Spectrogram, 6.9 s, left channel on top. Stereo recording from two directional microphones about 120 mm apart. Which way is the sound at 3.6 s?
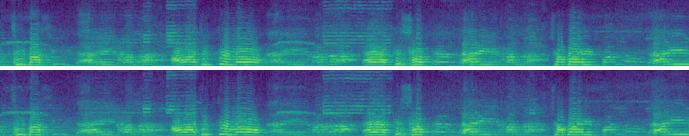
35° right (ahead or behind).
